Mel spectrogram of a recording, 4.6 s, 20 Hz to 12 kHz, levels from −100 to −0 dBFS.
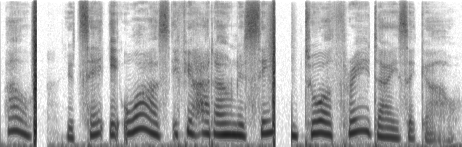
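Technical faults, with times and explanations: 0.31–0.47 s and 2.64–2.94 s, wireless microphone squelch dropout: the radio link fades until the receiver's squelch mutes it, so hiss rises before gaps of near silence lasting 113 ms and 174 ms.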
